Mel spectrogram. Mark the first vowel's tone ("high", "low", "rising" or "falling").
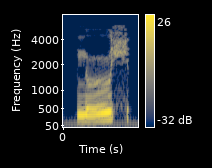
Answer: rising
